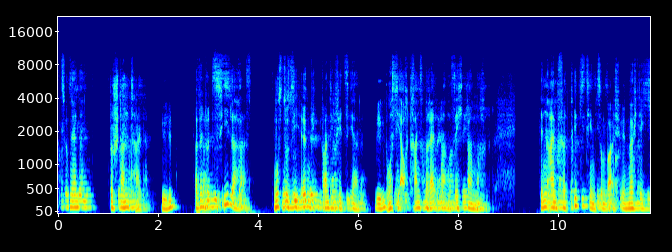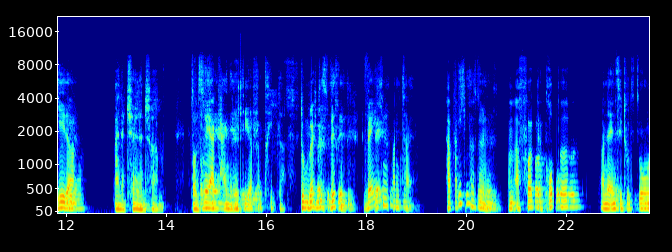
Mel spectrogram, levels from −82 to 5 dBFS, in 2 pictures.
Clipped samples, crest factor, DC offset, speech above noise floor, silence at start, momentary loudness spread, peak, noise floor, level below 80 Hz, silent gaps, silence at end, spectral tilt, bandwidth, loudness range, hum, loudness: under 0.1%; 18 dB; under 0.1%; 48 dB; 0.05 s; 11 LU; -6 dBFS; -71 dBFS; -42 dBFS; 0.94-1.00 s, 19.47-19.51 s; 0 s; -8 dB/octave; 9.8 kHz; 3 LU; none; -24 LUFS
